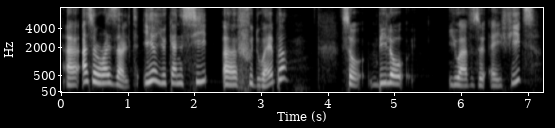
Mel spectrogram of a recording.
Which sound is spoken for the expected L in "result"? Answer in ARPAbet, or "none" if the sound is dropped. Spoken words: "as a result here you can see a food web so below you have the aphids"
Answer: L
